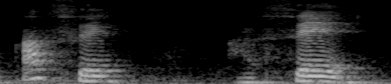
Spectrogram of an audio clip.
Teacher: A mais forte é o fé, então ela é oxítona.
